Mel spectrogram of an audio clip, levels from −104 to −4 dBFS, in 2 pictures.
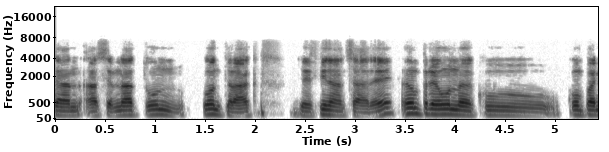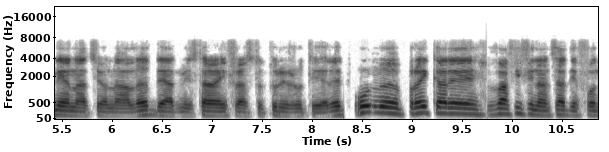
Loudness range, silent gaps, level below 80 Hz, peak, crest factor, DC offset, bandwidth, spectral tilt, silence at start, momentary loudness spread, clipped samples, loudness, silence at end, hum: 2 LU; none; -80 dBFS; -6 dBFS; 18 dB; under 0.1%; 7.6 kHz; -5 dB/octave; 0 s; 10 LU; under 0.1%; -23 LUFS; 0 s; none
